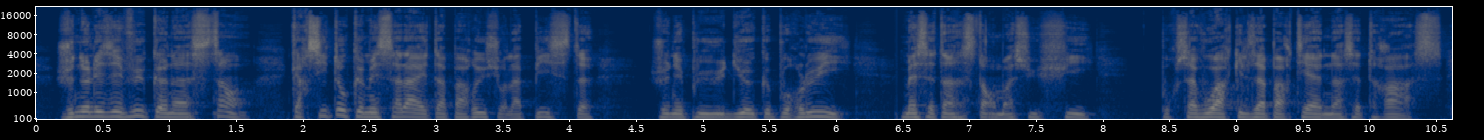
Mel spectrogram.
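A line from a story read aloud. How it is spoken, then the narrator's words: Animated exclamation. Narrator (French): s'écria Banur avec animation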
